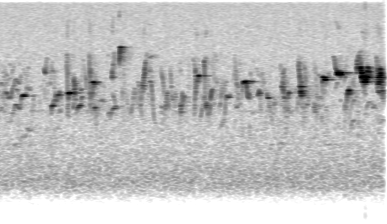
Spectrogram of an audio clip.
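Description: American Goldfinch singing a long, rambling run of high, varied twitters and sweet, slurred notes, with a few buzzier phrases, against a faint background hiss.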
